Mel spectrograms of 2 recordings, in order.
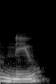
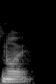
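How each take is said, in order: First: New with a "nyu" sound, as the mistake; wrong neu demonstrated. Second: Put-on noi rhyming with boy; correct German neu. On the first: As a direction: show the wrong reading "new". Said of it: "No, not new". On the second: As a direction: model noi with the oi sound. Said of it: "oi is the hint". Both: Shown as a demonstration.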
